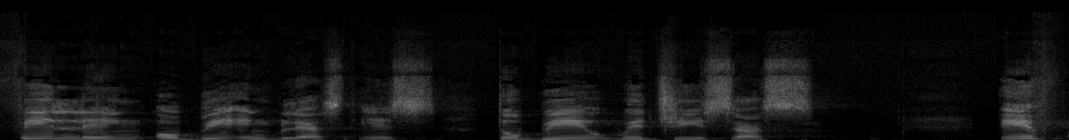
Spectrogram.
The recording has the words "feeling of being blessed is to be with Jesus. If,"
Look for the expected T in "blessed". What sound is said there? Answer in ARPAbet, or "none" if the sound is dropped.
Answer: T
